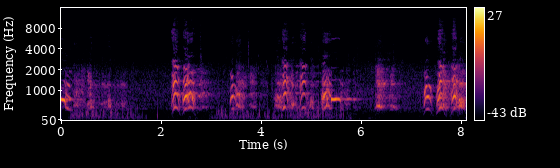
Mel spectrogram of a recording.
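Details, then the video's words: Dog barking repeatedly in clusters of quick, sharp barks about every second or so, with short pauses between clusters and faint background noise. "Pyrga Barking Nightmare 18"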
